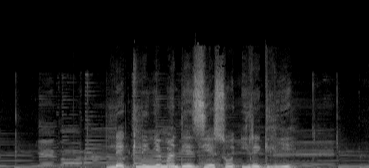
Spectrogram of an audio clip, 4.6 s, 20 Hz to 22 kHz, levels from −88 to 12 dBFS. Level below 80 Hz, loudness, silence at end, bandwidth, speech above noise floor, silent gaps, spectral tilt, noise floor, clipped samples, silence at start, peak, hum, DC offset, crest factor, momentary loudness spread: -66 dBFS; -24 LUFS; 0 s; 16 kHz; 24 dB; none; -5.5 dB/octave; -47 dBFS; under 0.1%; 0.15 s; -8 dBFS; none; under 0.1%; 18 dB; 23 LU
